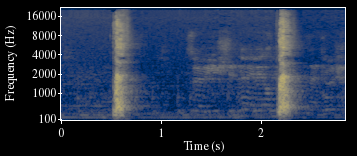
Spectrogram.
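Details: Two loud, abrupt barks about one and a half seconds apart from a pet Staffordshire Bull Terrier, quiet room tone and faint voices between them as its owner eggs it on.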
